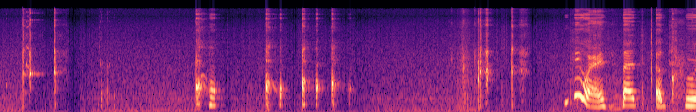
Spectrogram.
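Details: Baby deliberately pretend coughing while babbling: several short, light, cough-like bursts mixed with baby babble; a playful voluntary fake cough, not an illness cough.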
